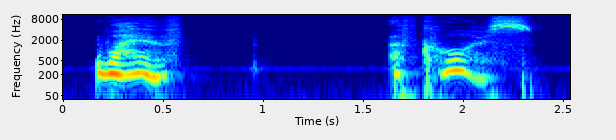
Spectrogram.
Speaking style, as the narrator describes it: faltered Miss Polly

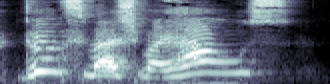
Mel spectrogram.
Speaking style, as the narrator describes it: she screamed

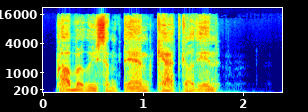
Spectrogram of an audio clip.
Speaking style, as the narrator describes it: muttered to himself

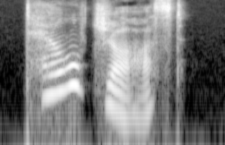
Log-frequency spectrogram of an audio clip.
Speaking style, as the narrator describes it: she said scornfully

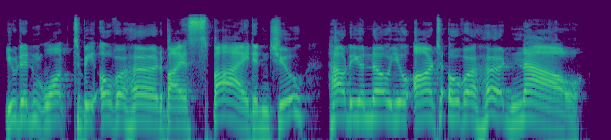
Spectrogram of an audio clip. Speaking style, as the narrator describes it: he roared

